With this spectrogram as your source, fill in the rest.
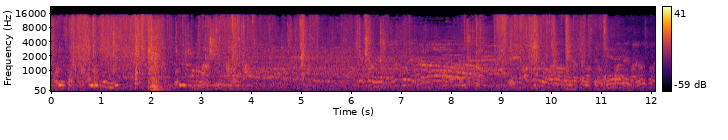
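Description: Foil pouches crackle as hands shuffle them.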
